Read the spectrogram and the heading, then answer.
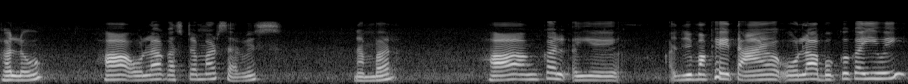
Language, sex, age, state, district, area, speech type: Sindhi, female, 45-60, Maharashtra, Thane, urban, spontaneous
